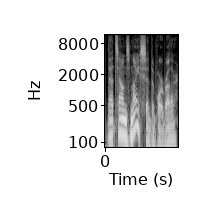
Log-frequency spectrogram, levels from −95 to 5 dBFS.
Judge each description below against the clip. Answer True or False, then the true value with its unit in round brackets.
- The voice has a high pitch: False (115 Hz)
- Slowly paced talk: False (285 wpm)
